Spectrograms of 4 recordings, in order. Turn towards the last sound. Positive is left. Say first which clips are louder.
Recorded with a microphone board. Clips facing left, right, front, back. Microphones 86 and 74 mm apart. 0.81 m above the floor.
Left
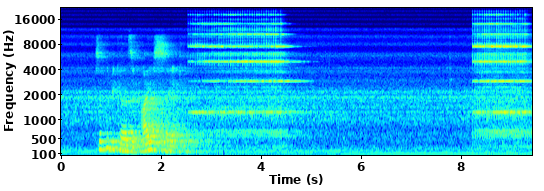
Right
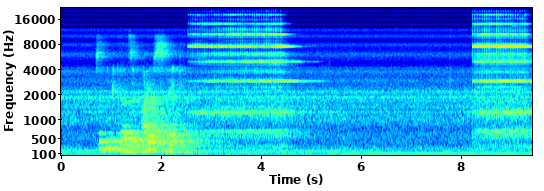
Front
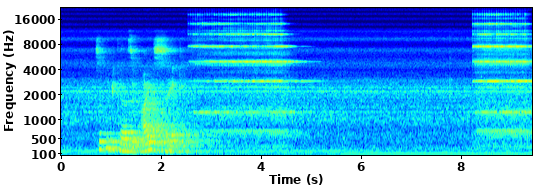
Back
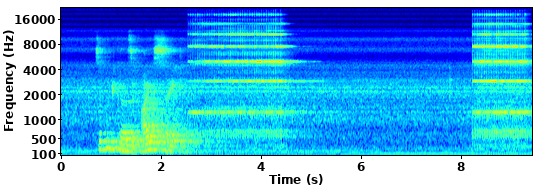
# left 2 dB, back 3 dB
turn(degrees=170)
